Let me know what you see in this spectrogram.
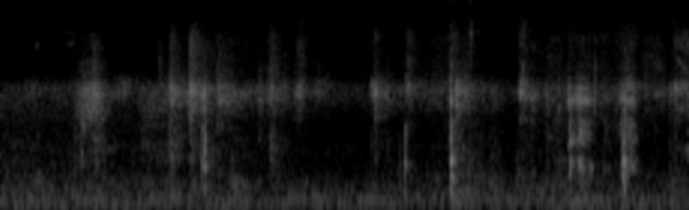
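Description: A person chewing and smacking their lips while eating: scattered short wet clicks and smacks over a low steady hum.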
